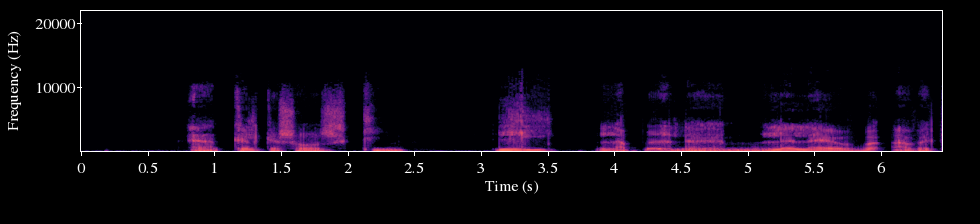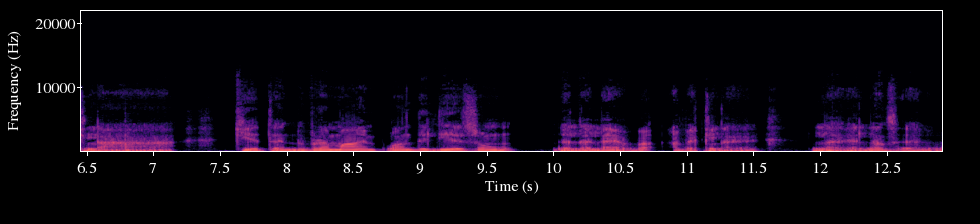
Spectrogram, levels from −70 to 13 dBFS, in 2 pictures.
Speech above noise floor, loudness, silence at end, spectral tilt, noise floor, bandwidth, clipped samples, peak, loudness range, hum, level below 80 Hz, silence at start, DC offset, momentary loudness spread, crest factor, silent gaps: 41 dB; -22 LUFS; 0 s; -6 dB/octave; -62 dBFS; 12 kHz; under 0.1%; -8 dBFS; 3 LU; none; -50 dBFS; 0.8 s; under 0.1%; 9 LU; 14 dB; none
